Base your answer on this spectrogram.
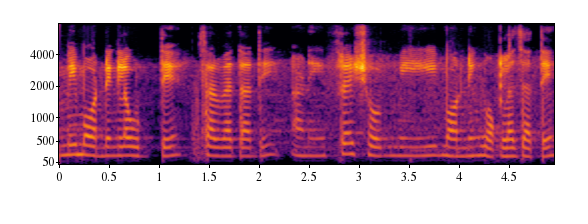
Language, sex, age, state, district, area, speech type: Marathi, female, 30-45, Maharashtra, Nagpur, urban, spontaneous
